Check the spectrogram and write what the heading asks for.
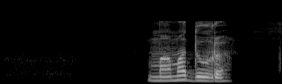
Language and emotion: Russian, neutral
